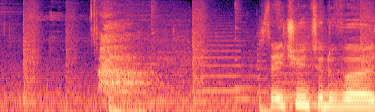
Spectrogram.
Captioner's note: soft music; exhale sound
